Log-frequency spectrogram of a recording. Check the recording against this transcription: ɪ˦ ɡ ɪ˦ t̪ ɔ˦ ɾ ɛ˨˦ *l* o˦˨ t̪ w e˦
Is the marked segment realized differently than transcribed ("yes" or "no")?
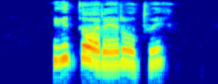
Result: yes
